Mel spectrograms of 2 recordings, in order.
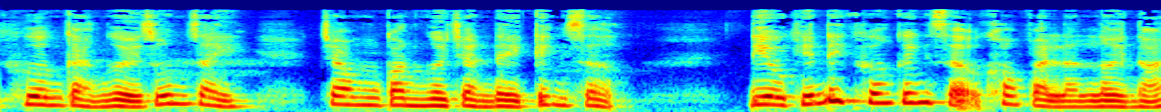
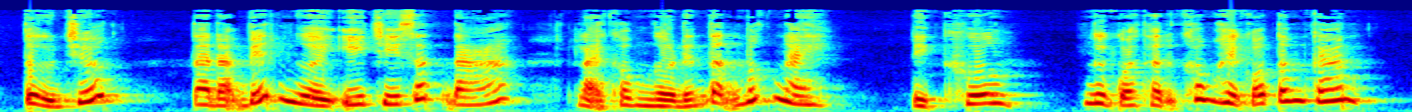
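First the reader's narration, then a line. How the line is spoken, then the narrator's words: Furious, tearful loud shout. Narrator (Vietnamese): nàng ta phẫn nộ, vừa lau nước mắt, vừa cao giọng quát lớn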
